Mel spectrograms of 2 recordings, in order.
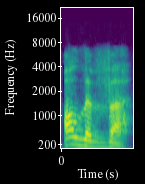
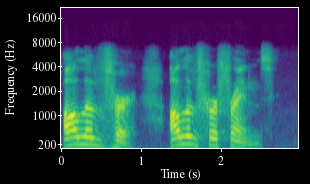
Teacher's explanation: there isn't a need to finish the F saying all of.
